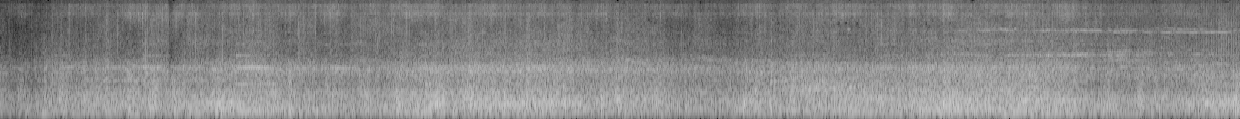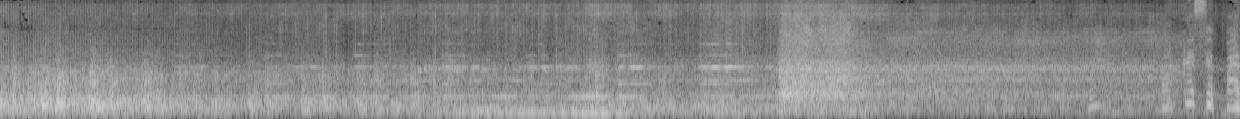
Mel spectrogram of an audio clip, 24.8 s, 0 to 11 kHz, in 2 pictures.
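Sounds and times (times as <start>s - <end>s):
passenger train carriages rumbling and clattering over the rails: 0.0s - 24.8s
thin metallic train wheel squeals: 9.2s - 12.4s, 15.0s - 21.3s.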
